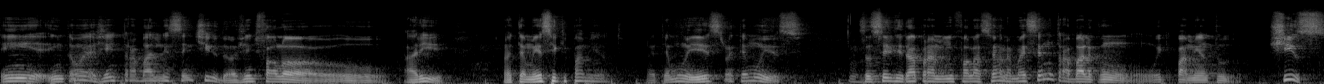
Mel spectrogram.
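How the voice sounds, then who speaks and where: Medium pitch from a man, very wide pitch swings, and a moderate pace. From Brazil, Minas Gerais. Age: 40s. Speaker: solar energy entrepreneur. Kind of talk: casual interview. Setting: studio, live stream. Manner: halting, many fillers.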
